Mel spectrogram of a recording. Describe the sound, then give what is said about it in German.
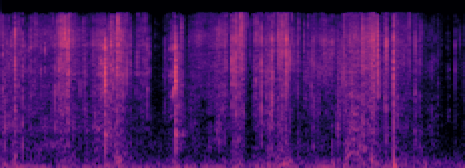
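A piece of bubble wrap is cut to the size of a window pane, giving irregular crinkling, crackling plastic rustles with sharp little snaps and no talk. “Wir schneiden aus der Folie mit ihren Hunderten von Luftbläschen ein Stück aus, das genauso groß ist wie meine Fensterscheibe.”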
